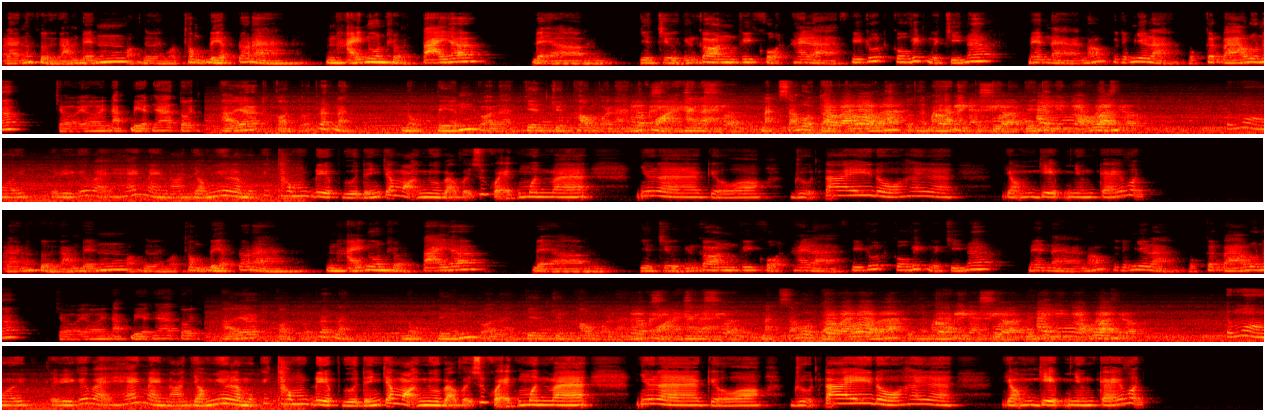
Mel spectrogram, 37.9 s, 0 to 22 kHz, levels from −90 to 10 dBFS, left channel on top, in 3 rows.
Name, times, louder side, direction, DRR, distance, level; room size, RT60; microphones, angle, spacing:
voice 1, 0.0-4.8 5.3-6.1 6.4-9.9 10.3-12.8 13.2-16.2 16.6-23.9, left 4 dB, 50° left, 0.6 m, -33 dB
Subway metro underground, 14.6-28.2, left 1 dB, 20° left, 1.8 m, -35 dB
voice 2, 24.9-36.7, right 5 dB, 35° right, 0.3 m, -30 dB
5.8 x 4.6 x 5.2 m
head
